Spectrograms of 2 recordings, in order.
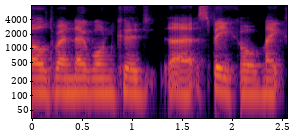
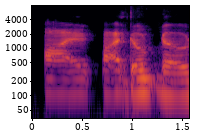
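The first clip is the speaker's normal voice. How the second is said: put-on very deep voice; 4 dB quieter than usual. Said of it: "His natural speaking voice is really that deep".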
